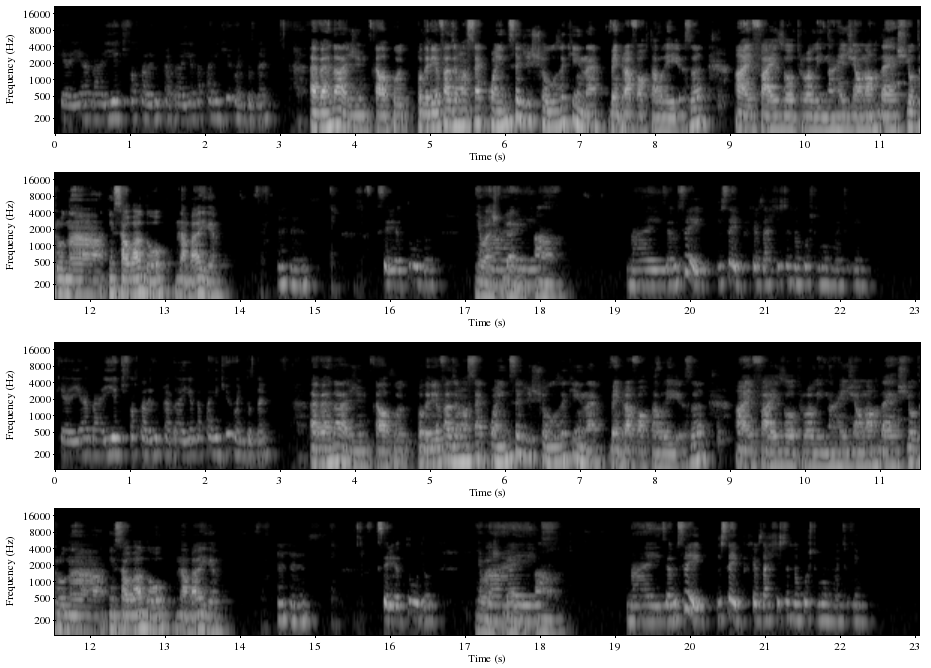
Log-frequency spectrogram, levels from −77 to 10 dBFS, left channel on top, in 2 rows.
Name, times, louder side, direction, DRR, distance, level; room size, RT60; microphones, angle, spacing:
voice 1, 0.1-2.8 14.5-14.9 15.9-16.6 17.3-18.1 19.2-22.3, right 3 dB, 80° right, 0.5 m, -34 dB
voice 2, 3.2-13.8 17.1-18.2, left 3 dB, 65° left, 0.4 m, -26 dB
2.3 x 2.0 x 2.7 m
head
